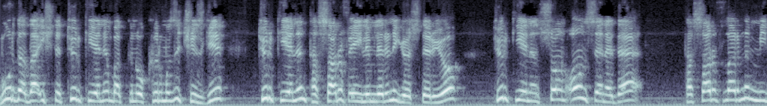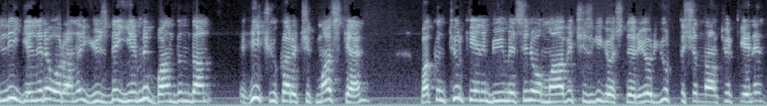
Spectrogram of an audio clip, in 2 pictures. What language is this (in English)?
Turkish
